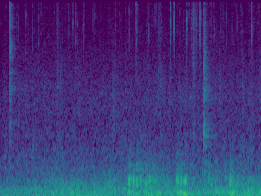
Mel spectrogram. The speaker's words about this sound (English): What a storm! It must be the biggest storm ever!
